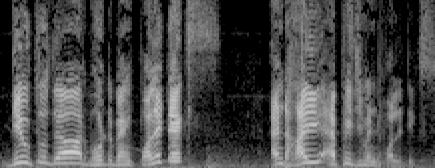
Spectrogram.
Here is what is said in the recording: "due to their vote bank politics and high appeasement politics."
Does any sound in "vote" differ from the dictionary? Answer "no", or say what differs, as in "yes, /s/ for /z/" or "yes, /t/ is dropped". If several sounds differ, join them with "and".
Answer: yes, /b/ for /v/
